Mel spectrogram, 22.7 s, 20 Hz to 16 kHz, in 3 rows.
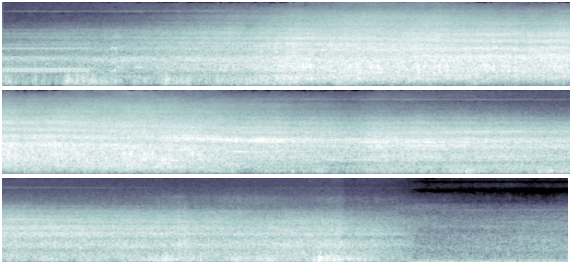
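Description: A JR Kyushu 787 series electric limited express passing through stations at speed: wheel and rail noise mixed with a steady whine, loud after building over the first few seconds. There is a single sharp clack shortly before the sound drops away sharply near the end.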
